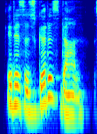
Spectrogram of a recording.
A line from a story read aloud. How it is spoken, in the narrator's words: said Iron John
